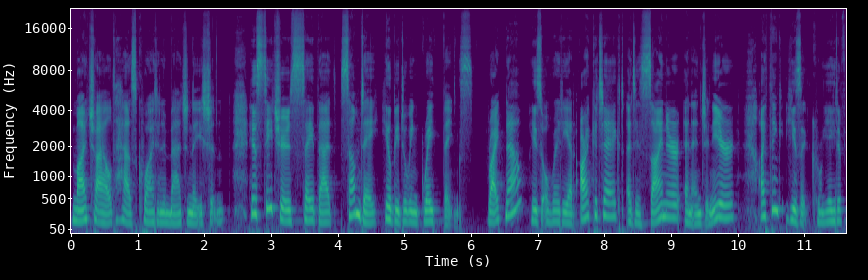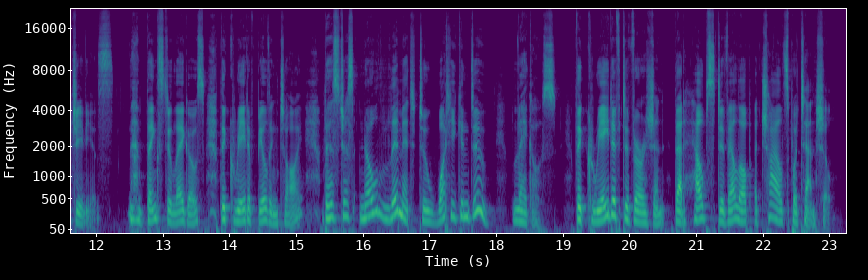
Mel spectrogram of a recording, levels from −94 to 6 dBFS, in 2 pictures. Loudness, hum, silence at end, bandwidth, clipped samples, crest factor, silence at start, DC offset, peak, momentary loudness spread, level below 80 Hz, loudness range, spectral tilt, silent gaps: -35 LUFS; none; 0.25 s; over 20 kHz; under 0.1%; 20 dB; 0 s; under 0.1%; -14 dBFS; 8 LU; -62 dBFS; 3 LU; -4 dB/octave; none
